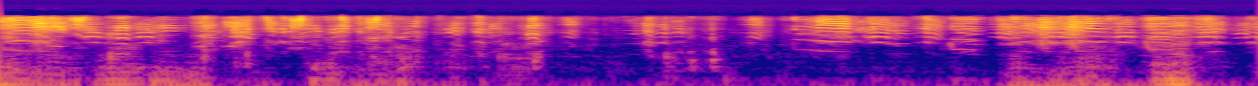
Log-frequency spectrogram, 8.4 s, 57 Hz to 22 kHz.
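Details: Overlapping nasal calls from many zebra finches in an aviary on the afternoon of 29 November 2021, rising and falling in density, with occasional low thumps and rumble.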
